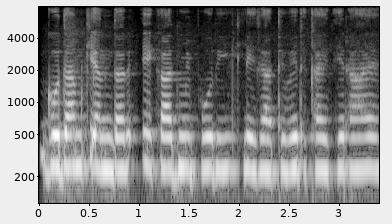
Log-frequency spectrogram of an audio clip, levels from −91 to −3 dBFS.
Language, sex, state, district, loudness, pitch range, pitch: Hindi, female, Chhattisgarh, Bilaspur, -17 LUFS, 230-240 Hz, 235 Hz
